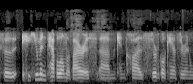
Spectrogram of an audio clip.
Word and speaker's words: papillomavirus: I've noticed a lot of my friends and acquaintances on Facebook are posting something about this HPV vaccination, which is it human papilloma? I don't even know how to say it. What's HPV? – Human papillomavirus. – I was close.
